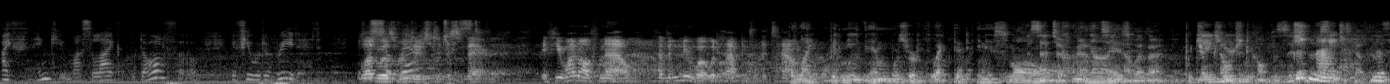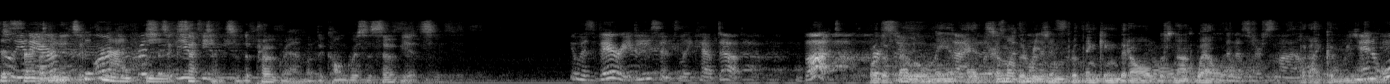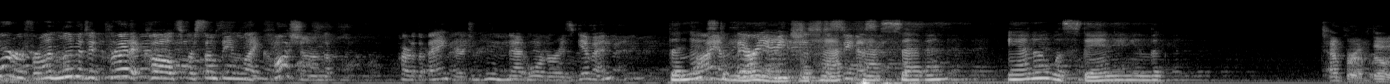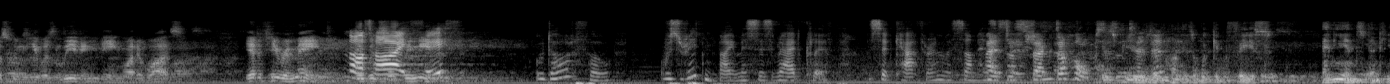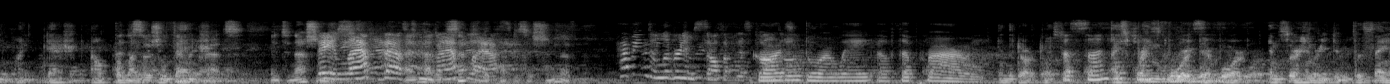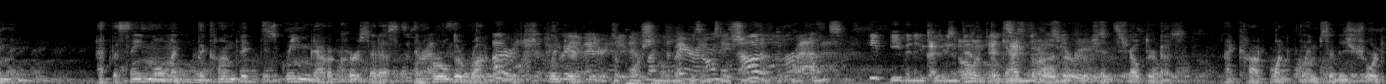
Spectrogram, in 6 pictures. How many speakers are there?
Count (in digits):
6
